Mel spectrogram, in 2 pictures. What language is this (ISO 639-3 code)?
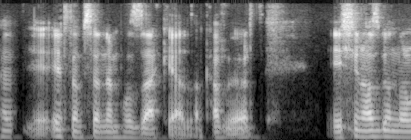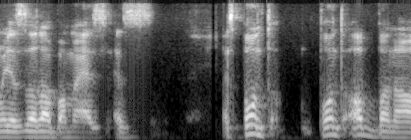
hun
